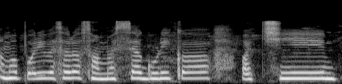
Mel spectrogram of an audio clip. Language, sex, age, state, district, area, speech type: Odia, female, 18-30, Odisha, Bargarh, rural, spontaneous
